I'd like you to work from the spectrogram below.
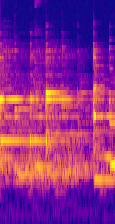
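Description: A mobile phone ringtone plays a bright, tonal melody of short repeated notes, moderately loud and continuous over a quiet room in a classroom.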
